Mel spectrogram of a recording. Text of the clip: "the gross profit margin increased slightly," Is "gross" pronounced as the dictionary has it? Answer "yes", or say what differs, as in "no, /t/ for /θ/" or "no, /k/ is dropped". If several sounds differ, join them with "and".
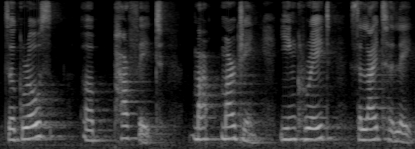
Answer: yes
